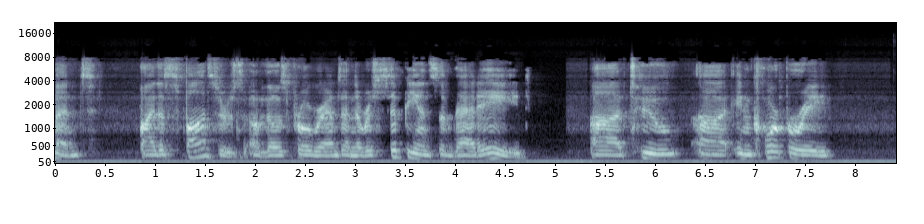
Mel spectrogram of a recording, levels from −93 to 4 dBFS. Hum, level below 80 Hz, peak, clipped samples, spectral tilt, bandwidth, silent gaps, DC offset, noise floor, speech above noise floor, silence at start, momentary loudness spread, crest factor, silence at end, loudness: none; -42 dBFS; 0 dBFS; under 0.1%; -1.5 dB/octave; 8.6 kHz; none; under 0.1%; -39 dBFS; 21 dB; 0 s; 8 LU; 18 dB; 0 s; -17 LUFS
